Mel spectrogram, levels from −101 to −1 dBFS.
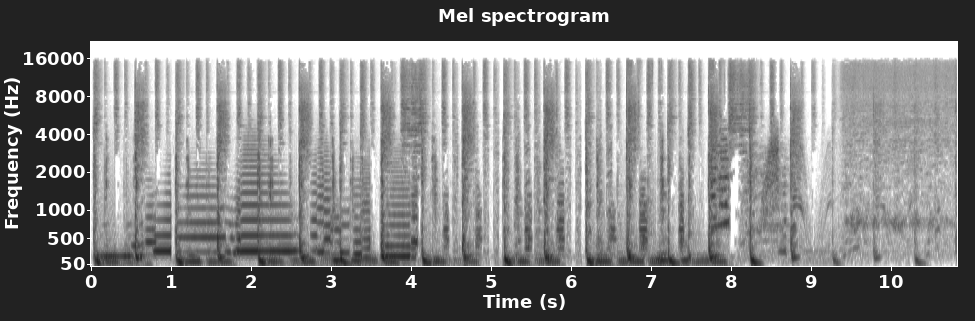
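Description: From the start, there's a noise suppressor applied to music or sounds, which means a speech-tuned denoiser is treating steady, sustained material as noise to be removed. The gain keeps swinging by around 10 dB over the whole clip. Onsets get through, but anything held or decaying gets pulled down, so the sound pumps and thins out, and its tails die early instead of ringing naturally.

On top of that steady pumping, there are five spots where the sound is cut by the noise suppressor more heavily. The first runs from 4.47 to 5.36 s and drops by up to about 12 dB over most of that stretch. Shorter dips follow at 5.52 to 5.67 s (about 9 dB), 5.99 to 6.2 s (about 12 dB), and 7.52 to 7.71 s (about 7 dB). The last runs from 8.9 to 9.36 s and drops by about 12 dB for roughly half a second. In each case the sustained part sinks or gets chopped short.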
